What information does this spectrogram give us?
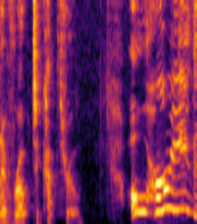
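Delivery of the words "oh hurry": very high, loud urgent plea; frantic pleading. A narrator's reading. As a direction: plead like a panicked dragon. Dragon pleads while rope is cut.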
